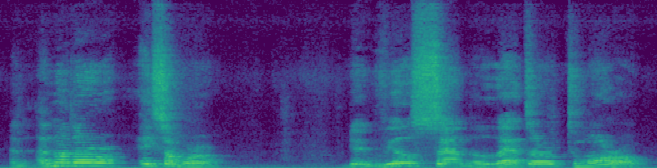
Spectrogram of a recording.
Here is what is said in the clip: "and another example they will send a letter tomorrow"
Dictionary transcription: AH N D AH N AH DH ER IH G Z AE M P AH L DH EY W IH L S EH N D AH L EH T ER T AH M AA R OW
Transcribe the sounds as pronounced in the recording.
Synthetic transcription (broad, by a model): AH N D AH N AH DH ER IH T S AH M AH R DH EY W IH L S EH N D AH L EH T ER T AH M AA R OW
